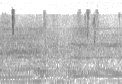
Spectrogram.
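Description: Race car at the historic Leyburn Sprints, a Reed Speed-entered machine, roars past at close range with a strong rising engine note that briefly swells and holds through the short pass.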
